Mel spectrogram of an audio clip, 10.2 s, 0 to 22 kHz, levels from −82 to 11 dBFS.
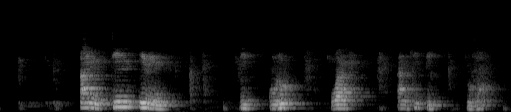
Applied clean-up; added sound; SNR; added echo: none; none; none; reverberation time 1.0 s.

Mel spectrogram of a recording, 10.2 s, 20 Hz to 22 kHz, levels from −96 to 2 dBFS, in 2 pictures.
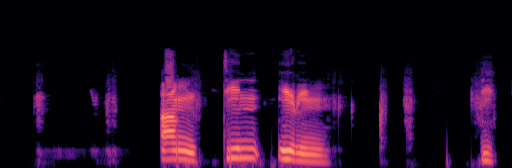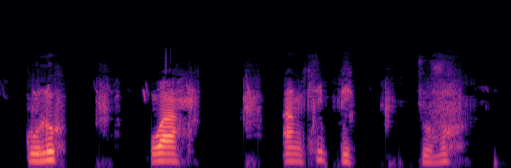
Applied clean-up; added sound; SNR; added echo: none; none; none; none.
